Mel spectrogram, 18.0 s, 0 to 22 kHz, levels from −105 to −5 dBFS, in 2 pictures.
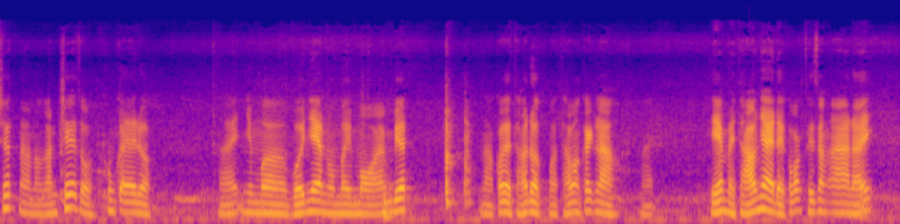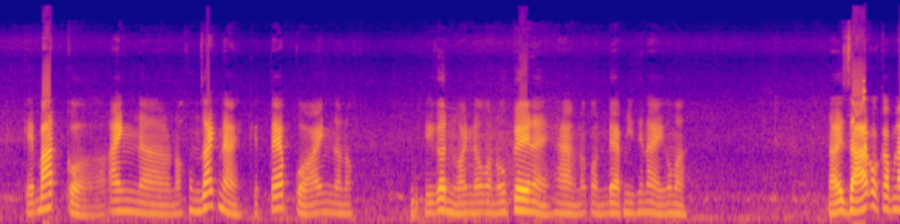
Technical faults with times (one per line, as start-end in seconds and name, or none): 9.42-9.51 hard clipping
11.06-11.09 hard clipping
14.19-14.27 hard clipping
17.52-18.01 hard clipping
17.63-17.66 corrupt frame decoded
